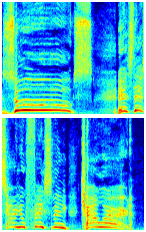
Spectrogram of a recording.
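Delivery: very high, slow scream, "Zeus" drawn out. Imagining losing it after a power cut, screaming as Kratos. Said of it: "turned into fucking Kratos for a minute and be screaming like".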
